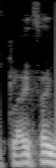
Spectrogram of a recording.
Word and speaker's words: cli-fi: So CliFi works, and it rhymes with sci-fi also.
